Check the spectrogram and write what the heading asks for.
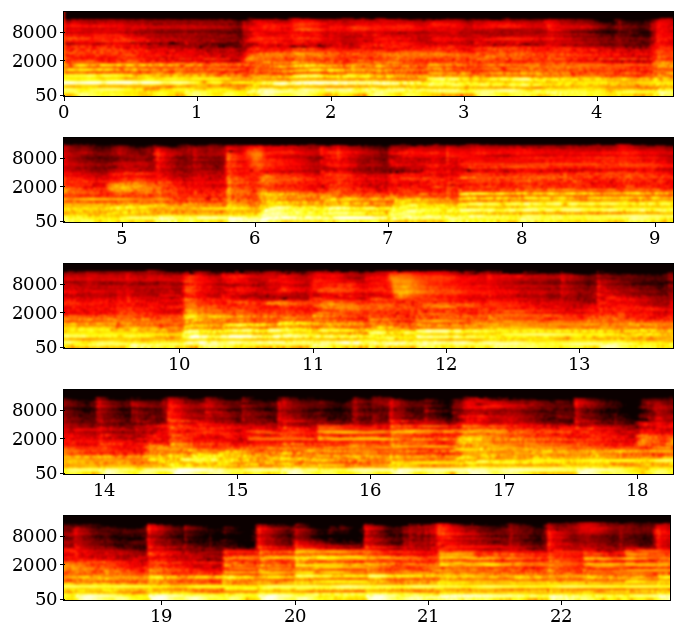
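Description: Music: a song with a singing voice over a steady bass beat.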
